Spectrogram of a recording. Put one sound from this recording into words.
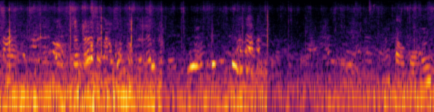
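Several women chat with animation close by, outdoors.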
